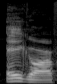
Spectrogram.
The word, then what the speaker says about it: Hagar: In the Old Testament, you would see the H, but this is spelling it, converting it, okay? H is silent. It says, for this Hagar,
